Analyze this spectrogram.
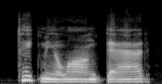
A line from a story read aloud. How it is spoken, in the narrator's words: he pleaded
